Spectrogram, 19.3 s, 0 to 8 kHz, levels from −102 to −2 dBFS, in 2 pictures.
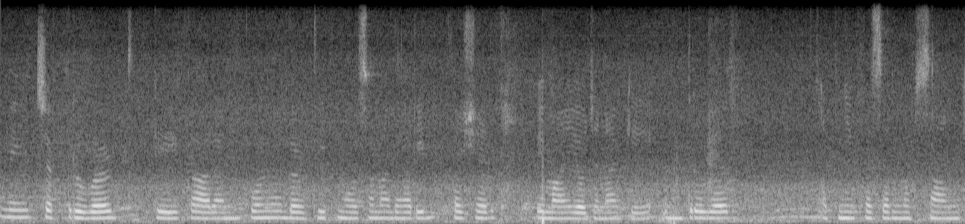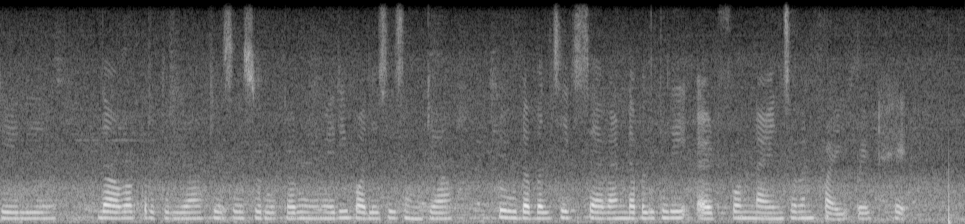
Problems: none marked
